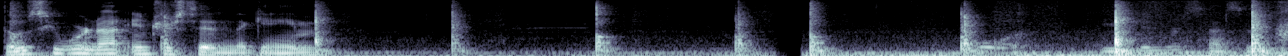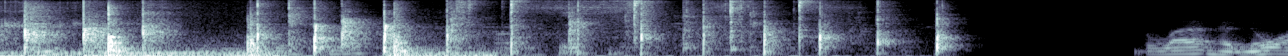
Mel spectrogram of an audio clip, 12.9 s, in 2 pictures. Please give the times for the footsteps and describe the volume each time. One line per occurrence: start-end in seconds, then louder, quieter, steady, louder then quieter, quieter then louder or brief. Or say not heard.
0.1-8.9 louder.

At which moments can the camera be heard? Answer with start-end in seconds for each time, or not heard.
8.7-10.7.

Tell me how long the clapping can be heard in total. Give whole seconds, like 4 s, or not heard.
5 s.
